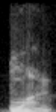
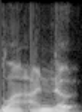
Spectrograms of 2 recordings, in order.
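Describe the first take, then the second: First: The vowel sounds like the one in blunt. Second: The vowel sounds like the one in count. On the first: The speaker calls it right. "Like smoking the weed" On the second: The speaker calls it wrong. "not Blount"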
